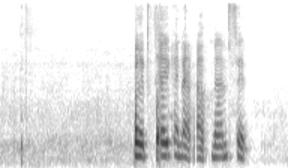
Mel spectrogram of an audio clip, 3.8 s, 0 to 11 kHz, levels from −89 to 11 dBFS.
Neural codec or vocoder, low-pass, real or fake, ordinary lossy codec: codec, 24 kHz, 1.5 kbps, HILCodec; 9.9 kHz; fake; none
